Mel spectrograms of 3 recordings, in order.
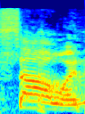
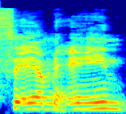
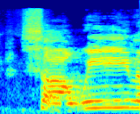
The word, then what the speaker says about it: Samhain: for the Wicked Mexican spiritual new year, which is Samhain. It looks like it might be pronounced Samhain, but it's actually Samhain or Samhain.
